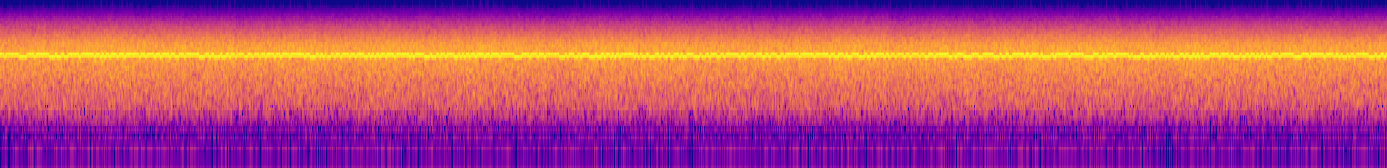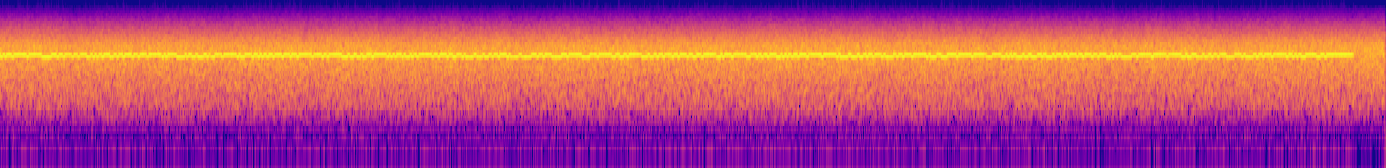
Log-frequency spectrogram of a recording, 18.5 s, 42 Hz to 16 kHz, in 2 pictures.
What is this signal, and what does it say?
RTTY (75 baud, 170 Hz shift), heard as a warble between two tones, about 2200 Hz centre, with radio static. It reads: … VJQ2N 0AS4X 4OQHG JSNLB U77WB K2GOV V3TGE JNRMK JBOKD YT47X BBJ1K LYD23 355OI 2GC4E 3ZMMR NH45L 93JVP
